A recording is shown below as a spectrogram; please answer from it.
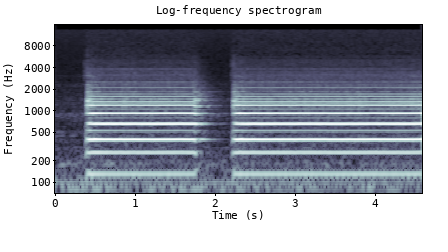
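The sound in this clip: A clarinet-like reed stop on a pipe organ plays two sustained notes of the same fairly low pitch, separated by a brief pause. The reedy, hollow tone holds steady and even.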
